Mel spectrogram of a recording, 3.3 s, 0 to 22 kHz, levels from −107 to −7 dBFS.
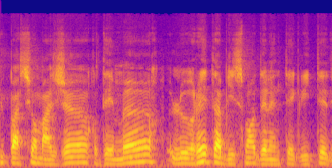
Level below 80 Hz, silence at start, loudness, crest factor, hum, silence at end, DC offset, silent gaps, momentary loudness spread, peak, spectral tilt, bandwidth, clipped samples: -48 dBFS; 0 s; -17 LUFS; 16 dB; none; 0 s; under 0.1%; none; 7 LU; 0 dBFS; -5.5 dB/octave; 16 kHz; under 0.1%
